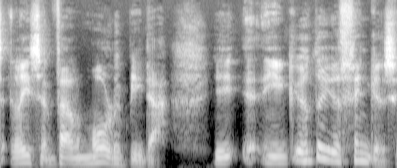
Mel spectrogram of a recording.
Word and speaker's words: Valmorbida: So it's Elise Val Morbida. You go through your fingers. If you're Italian, you got do the fingers. Val Morbida. It's like Frederica, right?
